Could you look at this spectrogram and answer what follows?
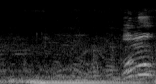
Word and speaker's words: umu: Umu? Very good. No one ever gets that right. Now, family, this right here is called the umu, as you heard them say.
